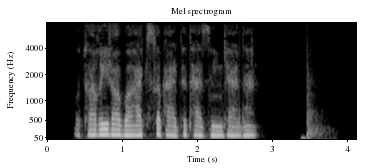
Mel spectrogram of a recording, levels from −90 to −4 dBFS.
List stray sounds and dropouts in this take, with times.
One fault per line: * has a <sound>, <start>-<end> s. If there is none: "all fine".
* has a thud, 3.4-3.9 s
